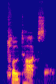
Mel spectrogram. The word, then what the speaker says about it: Tlotoxl: So this guy's name is Tlotoxl.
